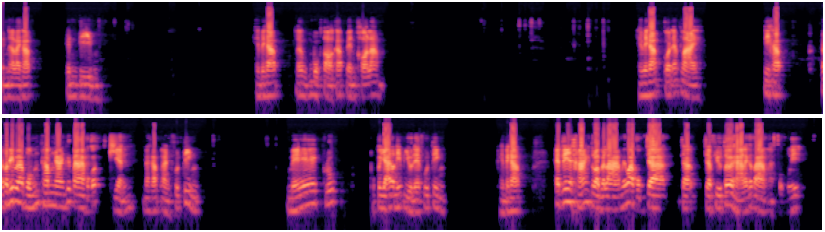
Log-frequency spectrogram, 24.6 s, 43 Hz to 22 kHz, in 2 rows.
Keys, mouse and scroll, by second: 0.9-2.3 typing, 3.0 click, 4.7 click, 7.3-9.5 typing, 10.3 click, 11.8-12.1 scroll down 1, 12.5 middle click, 12.6-13.0 scroll down 1, 12.8 click, 13.1-13.4 scroll up 1, 13.4 middle click, 13.8 middle click, 14.1 r, 14.2 click, 14.3 r, 14.6 click, 14.8 middle click, 14.9 scroll up 1, 15.6 click, 15.6 middle click, 15.6 p, 16.0 click, 16.3 space, 16.4 click, 16.6 click, 17.2 g, 17.8 click, 19.1 click, 19.8 drag, 20.2 middle click, 21.2 middle click, 21.8 middle click, 22.1 r, 22.5 click, 23.2 click, 23.6 middle click, 24.0 p, 24.2 click, 24.4-24.6 scroll down 1.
